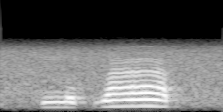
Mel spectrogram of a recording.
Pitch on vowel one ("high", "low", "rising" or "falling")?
low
